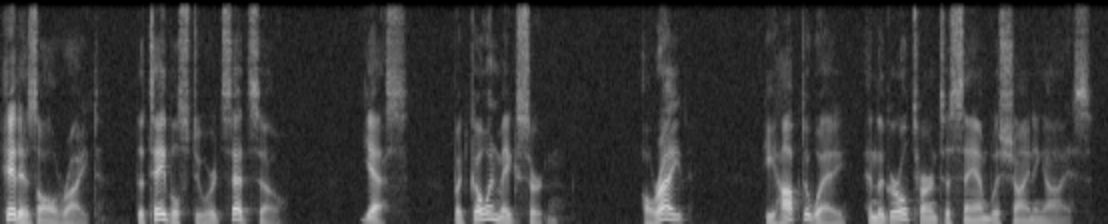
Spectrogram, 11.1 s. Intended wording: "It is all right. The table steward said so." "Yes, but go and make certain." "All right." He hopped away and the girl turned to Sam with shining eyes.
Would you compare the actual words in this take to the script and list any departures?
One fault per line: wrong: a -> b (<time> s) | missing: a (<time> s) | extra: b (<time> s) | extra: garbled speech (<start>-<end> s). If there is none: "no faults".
no faults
